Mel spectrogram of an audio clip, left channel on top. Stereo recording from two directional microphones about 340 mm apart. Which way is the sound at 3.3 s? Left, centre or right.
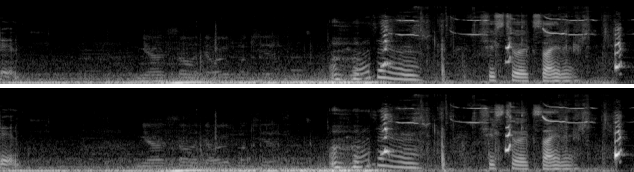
Centre.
